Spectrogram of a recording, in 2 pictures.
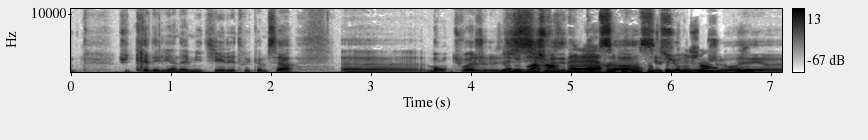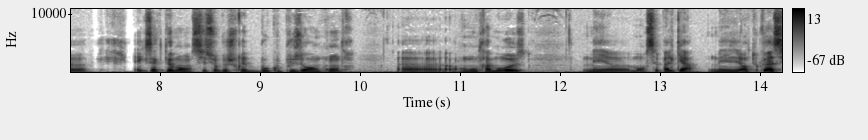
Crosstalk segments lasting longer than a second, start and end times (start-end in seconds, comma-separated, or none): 4.2-6.8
